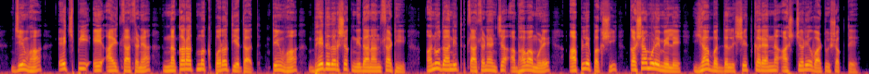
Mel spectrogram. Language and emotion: Marathi, neutral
